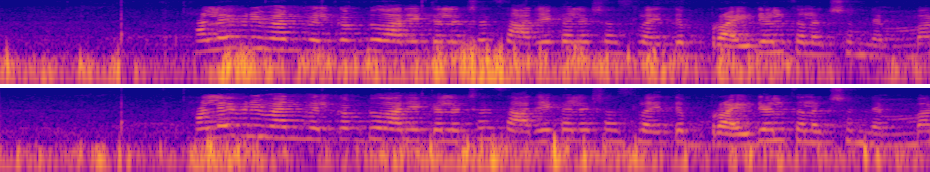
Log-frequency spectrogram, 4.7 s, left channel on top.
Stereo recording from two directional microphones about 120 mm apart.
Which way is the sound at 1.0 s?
60° right (ahead or behind).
